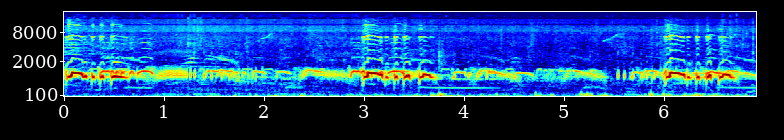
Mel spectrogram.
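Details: Lure zebra dove, a local bird singing to provoke other doves into answering: loud bubbling cooed phrases come about every three seconds, with quieter overlapping cooing from other doves between them.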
